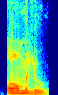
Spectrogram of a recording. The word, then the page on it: ormolu: Indian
